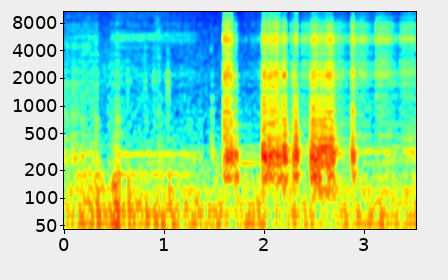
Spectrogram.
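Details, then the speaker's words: Vintage boom box, about 33 years old, after disassembly: still powers on and plays but audio keeps breaking into sharp, irregular crackling bursts a few times a second, same as before; cause not found. "It is doing about the same thing as it was doing before, which is it's crackly. Hear that crackly?"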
